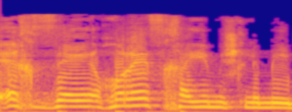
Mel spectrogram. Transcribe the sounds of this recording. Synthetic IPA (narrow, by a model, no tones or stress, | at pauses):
ʔeχzeɦoɾesχajimːuʃlemim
